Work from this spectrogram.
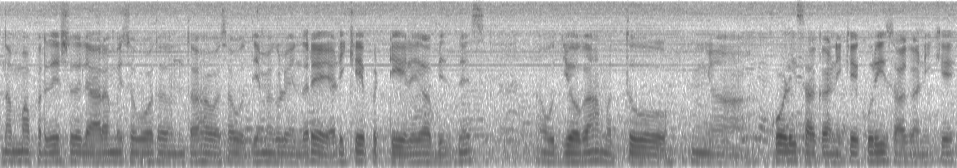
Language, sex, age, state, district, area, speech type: Kannada, male, 18-30, Karnataka, Tumkur, rural, spontaneous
